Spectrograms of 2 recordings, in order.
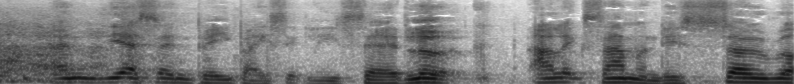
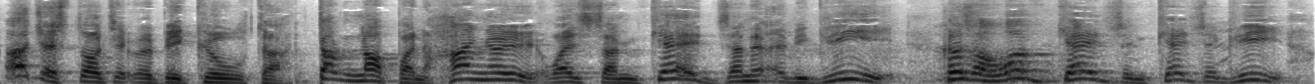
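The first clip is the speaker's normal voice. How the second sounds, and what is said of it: Imitates the co-host's accent. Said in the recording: “That's your accent, in case you're confused, audience.”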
